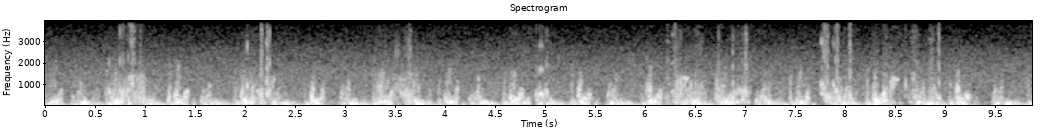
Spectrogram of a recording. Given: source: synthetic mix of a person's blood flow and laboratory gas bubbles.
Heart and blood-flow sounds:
Doppler ultrasound of blood flow; precordium
0.61-1.13 s: bubbles
1.89-2.35 s: bubbles
3.25-3.77 s: bubbles
4.62-5.10 s: bubbles
5.98-6.63 s: bubbles
6.70-7.39 s: bubbles
7.51-8.14 s: bubbles
8.26-9.03 s: bubbles
From the record:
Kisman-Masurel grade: 332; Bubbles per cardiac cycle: rolling drumbeat, 9 or more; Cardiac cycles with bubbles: 50 to 99%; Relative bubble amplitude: moderate (0.250 to 0.450); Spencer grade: 3 (all of the cardiac periods contain showers or single bubble signals, but not dominating or overriding the cardiac motion signals); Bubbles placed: anywhere in the cardiac cycle

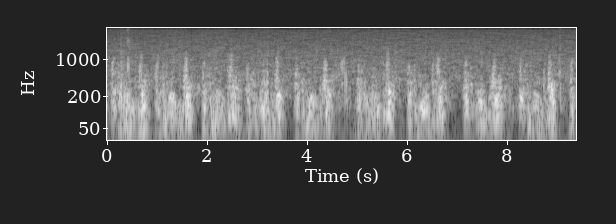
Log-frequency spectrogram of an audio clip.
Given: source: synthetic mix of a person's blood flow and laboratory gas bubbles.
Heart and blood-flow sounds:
Doppler ultrasound of blood flow; precordium
0.00-0.03 s: bubbles
0.24-0.48 s: bubbles
4.56-4.83 s: bubbles
9.02-9.11 s: bubbles
From the record:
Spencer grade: 2 (many but less than half of the cardiac periods contain bubble signals, singularly or in groups); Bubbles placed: only in the low amplitude regions of the cardiac cycle

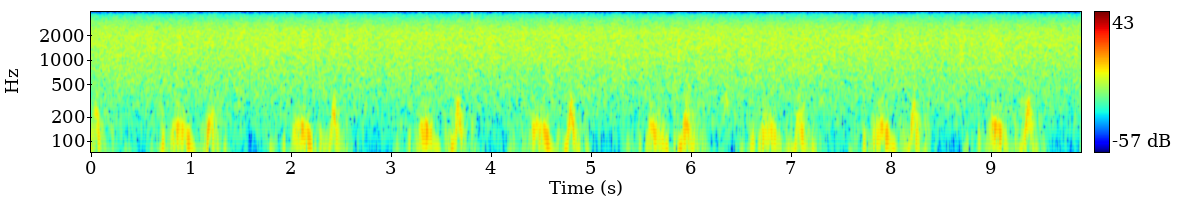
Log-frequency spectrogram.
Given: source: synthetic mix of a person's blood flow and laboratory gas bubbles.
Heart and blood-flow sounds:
Doppler ultrasound of blood flow; precordium
6.33-6.42 s: bubbles
From the record:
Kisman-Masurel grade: 123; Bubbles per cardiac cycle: 1 to 2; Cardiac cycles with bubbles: 10 to 50%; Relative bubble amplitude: loud (0.450 to 0.775); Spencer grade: 2 (many but less than half of the cardiac periods contain bubble signals, singularly or in groups); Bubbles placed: only in the low amplitude regions of the cardiac cycle

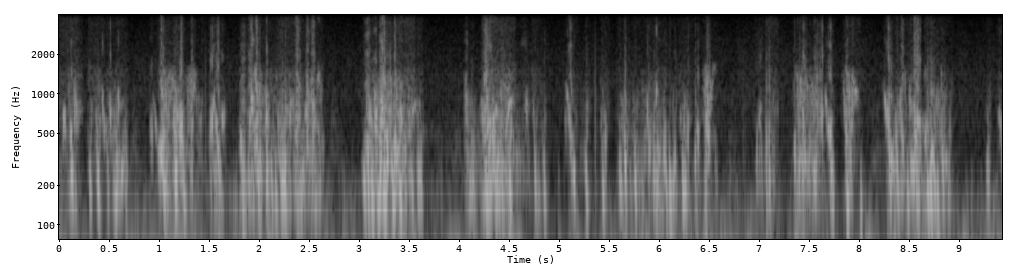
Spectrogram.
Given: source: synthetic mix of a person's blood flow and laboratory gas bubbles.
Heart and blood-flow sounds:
Doppler ultrasound of blood flow; subclavian vein
0.00-0.24 s: bubbles
0.27-0.70 s: bubbles
0.89-1.44 s: bubbles
1.48-1.69 s: bubbles
1.79-2.66 s: bubbles
3.01-3.65 s: bubbles
4.04-4.91 s: bubbles
5.04-5.19 s: bubbles
5.24-5.32 s: bubbles
5.40-5.50 s: bubbles
5.56-6.59 s: bubbles
6.94-7.20 s: bubbles
7.32-7.76 s: bubbles
7.82-8.01 s: bubbles
8.23-8.94 s: bubbles
9.26-9.33 s: bubbles
9.38-9.44 s: bubbles
From the record:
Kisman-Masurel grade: 444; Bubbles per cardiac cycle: continuous sound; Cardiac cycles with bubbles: 100%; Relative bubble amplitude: maximal (0.775 to 0.999); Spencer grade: 4 (maximum detectable bubble signal sounding continuously throughout systole and diastole of every cardiac period, and overriding the amplitude of the normal cardiac signals); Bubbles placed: anywhere in the cardiac cycle

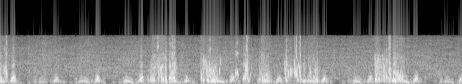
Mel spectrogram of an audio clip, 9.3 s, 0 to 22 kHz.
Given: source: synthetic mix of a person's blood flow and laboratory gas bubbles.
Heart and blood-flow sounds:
Doppler ultrasound of blood flow; precordium
0.00-0.18 s: bubbles
2.94-3.56 s: bubbles
4.00-4.44 s: bubbles
4.70-4.79 s: bubbles
4.84-5.04 s: bubbles
5.17-5.46 s: bubbles
5.67-6.41 s: bubbles
7.48-8.10 s: bubbles
From the record:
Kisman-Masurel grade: 333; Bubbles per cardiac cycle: rolling drumbeat, 9 or more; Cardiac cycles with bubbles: 50 to 99%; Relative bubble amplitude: loud (0.450 to 0.775); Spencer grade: 3 (all of the cardiac periods contain showers or single bubble signals, but not dominating or overriding the cardiac motion signals); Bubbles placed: only in the low amplitude regions of the cardiac cycle

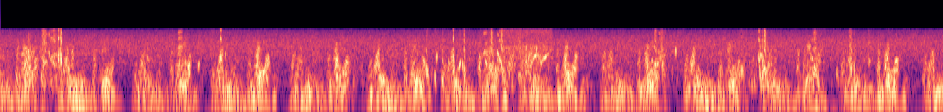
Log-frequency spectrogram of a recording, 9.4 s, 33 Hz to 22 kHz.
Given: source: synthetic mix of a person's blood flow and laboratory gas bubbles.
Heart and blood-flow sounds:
Doppler ultrasound of blood flow; precordium
0.00-0.12 s: bubbles
0.22-0.66 s: bubbles
1.74-1.90 s: bubbles
1.96-2.03 s: bubbles
2.09-2.38 s: bubbles
4.14-4.70 s: bubbles
4.78-5.53 s: bubbles
6.50-6.80 s: bubbles
7.38-7.79 s: bubbles
8.09-8.26 s: bubbles
8.35-8.40 s: bubbles
8.46-8.58 s: bubbles
8.67-8.71 s: bubbles
From the record:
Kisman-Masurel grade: 232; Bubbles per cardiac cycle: several, 3 to 8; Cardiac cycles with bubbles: 50 to 99%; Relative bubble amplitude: moderate (0.250 to 0.450); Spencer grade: 3 (all of the cardiac periods contain showers or single bubble signals, but not dominating or overriding the cardiac motion signals); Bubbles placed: anywhere in the cardiac cycle

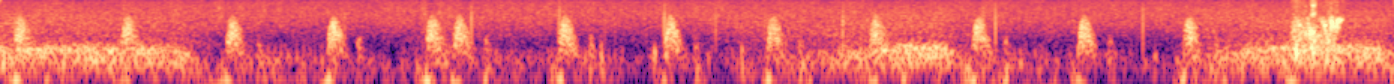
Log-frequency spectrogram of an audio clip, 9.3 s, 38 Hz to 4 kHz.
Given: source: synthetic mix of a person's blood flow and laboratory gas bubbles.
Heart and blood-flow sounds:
Doppler ultrasound of blood flow; subclavian vein
8.60-8.97 s: bubbles
From the record:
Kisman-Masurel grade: 213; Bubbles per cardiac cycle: several, 3 to 8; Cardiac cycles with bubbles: 1 to 10%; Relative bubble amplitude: loud (0.450 to 0.775); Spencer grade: 1 (occasional bubble signal discernible with the cardiac motion signal, with majority of cardiac periods free of bubbles); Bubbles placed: anywhere in the cardiac cycle

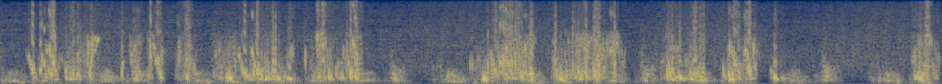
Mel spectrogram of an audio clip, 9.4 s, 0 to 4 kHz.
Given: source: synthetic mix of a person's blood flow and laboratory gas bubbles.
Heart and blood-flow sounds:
Doppler ultrasound of blood flow; precordium
0.24-1.01 s: bubbles
1.19-1.66 s: bubbles
1.74-1.97 s: bubbles
2.11-2.95 s: bubbles
3.02-3.09 s: bubbles
3.14-3.63 s: bubbles
4.66-5.36 s: bubbles
5.48-6.25 s: bubbles
6.61-7.08 s: bubbles
7.19-7.61 s: bubbles
7.68-7.86 s: bubbles
9.10-9.40 s: bubbles
From the record:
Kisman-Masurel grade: 332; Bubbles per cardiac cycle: rolling drumbeat, 9 or more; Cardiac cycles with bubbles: 50 to 99%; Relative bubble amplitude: moderate (0.250 to 0.450); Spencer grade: 3 (all of the cardiac periods contain showers or single bubble signals, but not dominating or overriding the cardiac motion signals); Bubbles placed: anywhere in the cardiac cycle

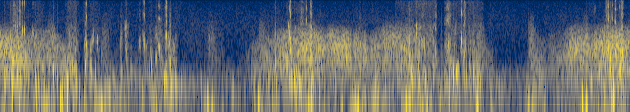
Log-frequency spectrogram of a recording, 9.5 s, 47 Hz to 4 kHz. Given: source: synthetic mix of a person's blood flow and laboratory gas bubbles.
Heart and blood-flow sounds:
Doppler ultrasound of blood flow; subclavian vein
0.02-0.43 s: bubbles
0.47-0.67 s: bubbles
0.76-0.87 s: bubbles
0.97-1.19 s: bubbles
1.25-1.51 s: bubbles
1.79-2.67 s: bubbles
4.11-4.75 s: bubbles
5.93-6.56 s: bubbles
6.66-7.25 s: bubbles
8.83-9.40 s: bubbles
From the record:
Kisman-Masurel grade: 332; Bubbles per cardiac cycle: rolling drumbeat, 9 or more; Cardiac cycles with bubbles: 50 to 99%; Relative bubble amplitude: moderate (0.250 to 0.450); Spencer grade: 3 (all of the cardiac periods contain showers or single bubble signals, but not dominating or overriding the cardiac motion signals); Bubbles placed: anywhere in the cardiac cycle

